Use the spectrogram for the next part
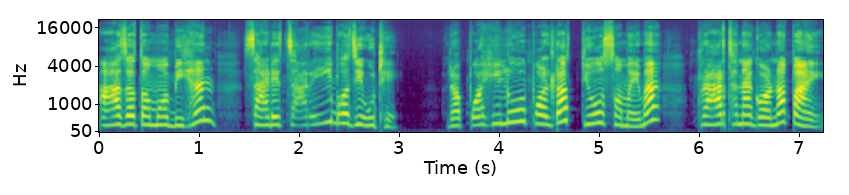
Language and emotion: Nepali, surprised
